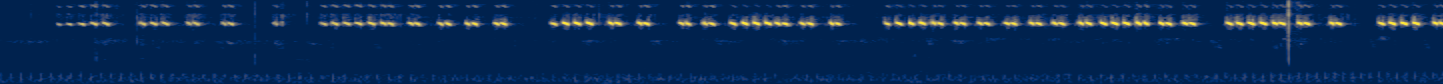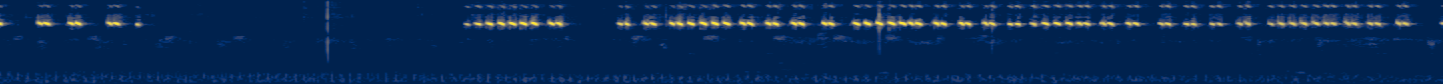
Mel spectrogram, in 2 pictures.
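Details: Cricket in rice fields chirping in bursts of quick, piercing pulses, with a silent stretch of about two seconds midway and a couple of faint clicks over a low hum.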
